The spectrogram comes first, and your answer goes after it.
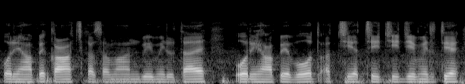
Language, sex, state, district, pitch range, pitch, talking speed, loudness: Hindi, male, Haryana, Charkhi Dadri, 120-125 Hz, 120 Hz, 230 wpm, -19 LUFS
